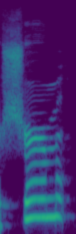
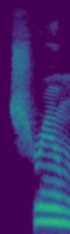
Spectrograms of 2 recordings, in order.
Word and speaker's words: SHRM: and it qualifies for sherm pdu credits shrm they pronounce that sherm i always want to say shroom like mushroom i hear that would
